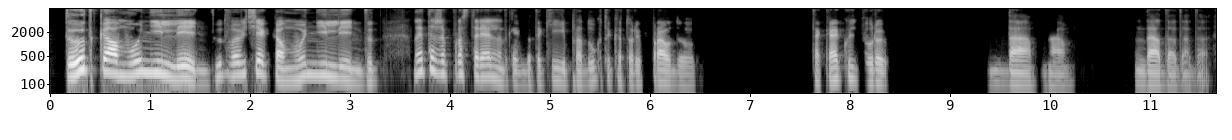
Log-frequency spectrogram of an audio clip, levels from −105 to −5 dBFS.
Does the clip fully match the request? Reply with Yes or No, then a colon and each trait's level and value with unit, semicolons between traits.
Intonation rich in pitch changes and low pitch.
Yes: wide, 8.3 semitones; low, 130 Hz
